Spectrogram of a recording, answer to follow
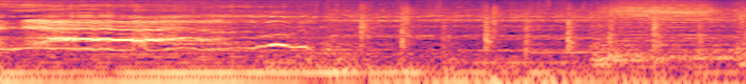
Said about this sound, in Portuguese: Eu estava dormindo e acordei com um berro dele.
